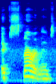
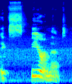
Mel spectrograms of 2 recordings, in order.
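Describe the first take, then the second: First: The second syllable has an 'er' vowel. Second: The second syllable has an 'ee' vowel. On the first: The speaker calls it right. "So it said experiment" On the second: The speaker calls it wrong. "not experiment. Experiment would suggest that the I would be first"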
